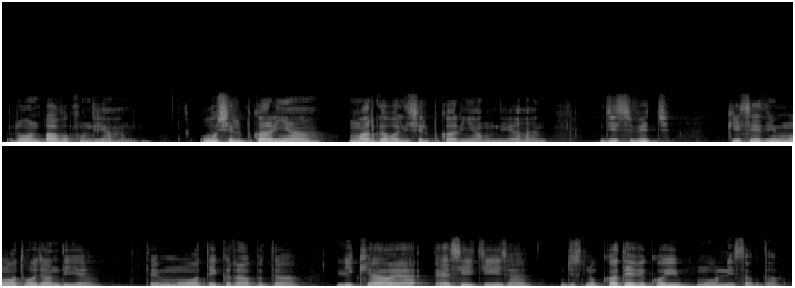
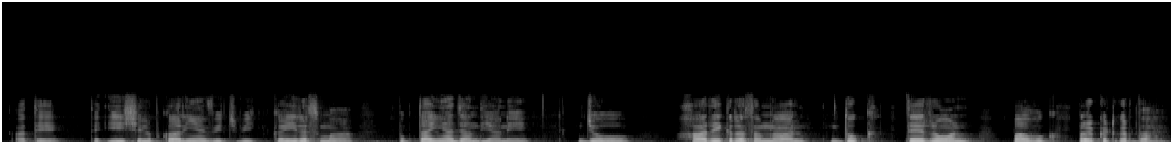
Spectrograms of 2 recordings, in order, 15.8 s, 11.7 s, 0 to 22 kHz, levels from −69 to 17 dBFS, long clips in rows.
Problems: background sounds at intervals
